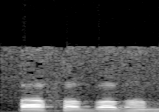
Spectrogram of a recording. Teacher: दोनों ओठ हमारे आपस में टकराते हैं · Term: ओष्ठ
